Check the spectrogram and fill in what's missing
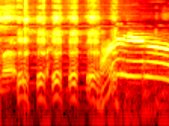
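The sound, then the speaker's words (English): A person's voice mimics an angry cat, Misker, being thrown at someone, starting with a quick series of throaty growling pulses that swell into a long, loud, rising yowl. “Yeah, throw the cat at him.”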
